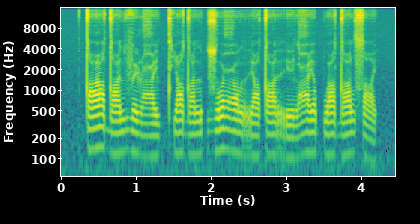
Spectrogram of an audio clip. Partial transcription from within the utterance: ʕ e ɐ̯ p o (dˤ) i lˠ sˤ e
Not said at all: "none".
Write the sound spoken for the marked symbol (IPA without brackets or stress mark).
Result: dˤ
